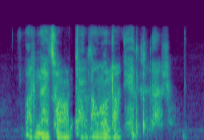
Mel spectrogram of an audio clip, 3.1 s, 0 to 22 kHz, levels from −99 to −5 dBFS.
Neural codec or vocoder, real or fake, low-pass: codec, 24 kHz, 3 kbps, HILCodec; fake; 9.9 kHz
